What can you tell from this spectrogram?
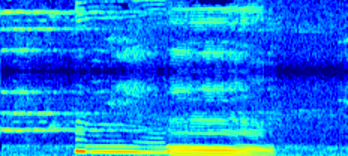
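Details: Dalmatian Snuffa, annoyed that the ice cream truck won't stop, lets out a single short plaintive howl, held briefly on one pitch, then stepping lower and sagging down at the end.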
